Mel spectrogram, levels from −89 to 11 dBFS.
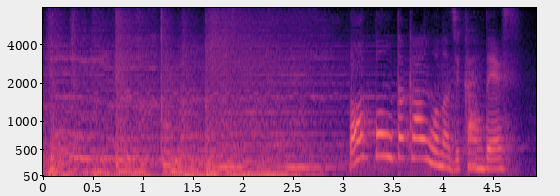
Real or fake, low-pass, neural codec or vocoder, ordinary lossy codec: fake; none; codec, 16 kHz, 0.5 kbps, FunCodec, trained on Chinese and English, 25 frames a second; none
